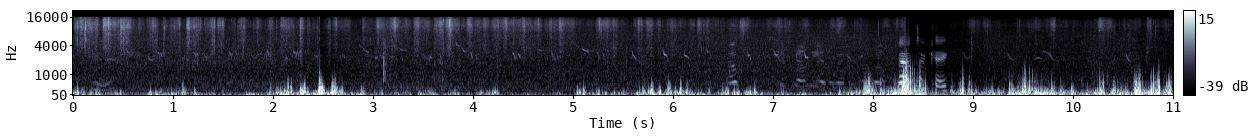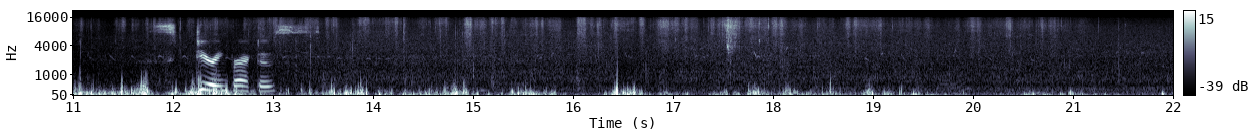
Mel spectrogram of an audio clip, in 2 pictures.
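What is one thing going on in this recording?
A horse's hooves thud softly on grass as it walks.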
